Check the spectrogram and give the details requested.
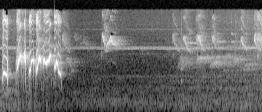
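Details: Red-whiskered bulbul delivering a brief, loud 'ché' contest phrase of six or seven quick rising-falling warbled notes, followed by quiet and scattered high chirps from other birds.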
